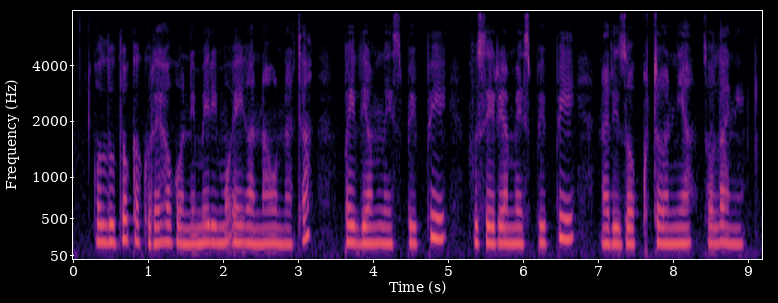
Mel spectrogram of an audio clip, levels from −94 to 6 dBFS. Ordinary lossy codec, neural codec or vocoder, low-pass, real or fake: none; none; none; real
